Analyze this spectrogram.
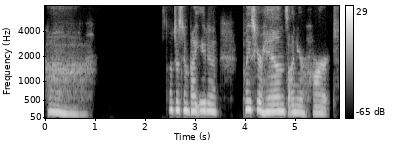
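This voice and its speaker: A woman guides a meditation with a low, unhurried voice. She speaks softly and invitingly, drawing out her words with long pauses between them. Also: animated. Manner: slow, soothing, gently inviting. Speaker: meditation coach.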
